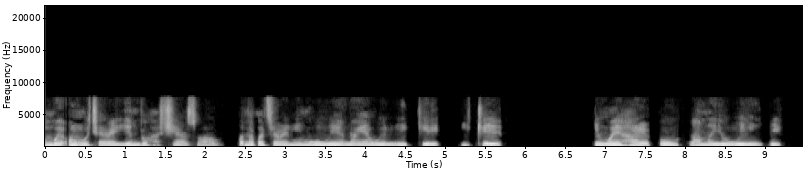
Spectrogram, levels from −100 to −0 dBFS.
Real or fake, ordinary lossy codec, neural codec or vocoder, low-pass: fake; none; codec, 16 kHz, 1 kbps, FreqCodec, larger model; none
